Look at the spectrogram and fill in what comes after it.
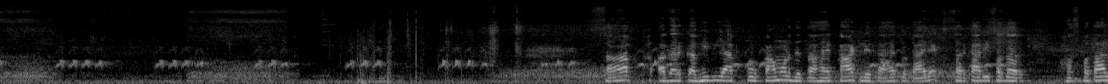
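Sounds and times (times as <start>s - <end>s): bird trilling: 0.0s - 10.3s.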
